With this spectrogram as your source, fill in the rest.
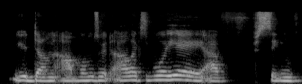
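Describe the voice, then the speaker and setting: A woman speaks in a Haitian accent. Her tone is dark and mellow. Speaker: singer. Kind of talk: interview testimony.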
